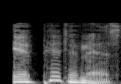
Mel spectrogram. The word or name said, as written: epitomist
